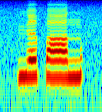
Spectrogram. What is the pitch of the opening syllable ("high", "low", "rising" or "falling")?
high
